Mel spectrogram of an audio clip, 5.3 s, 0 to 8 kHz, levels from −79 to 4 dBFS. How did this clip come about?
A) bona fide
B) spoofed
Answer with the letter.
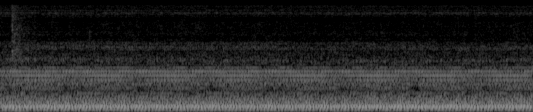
A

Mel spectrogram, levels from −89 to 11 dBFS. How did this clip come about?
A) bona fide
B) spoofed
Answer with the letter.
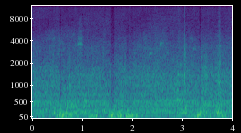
B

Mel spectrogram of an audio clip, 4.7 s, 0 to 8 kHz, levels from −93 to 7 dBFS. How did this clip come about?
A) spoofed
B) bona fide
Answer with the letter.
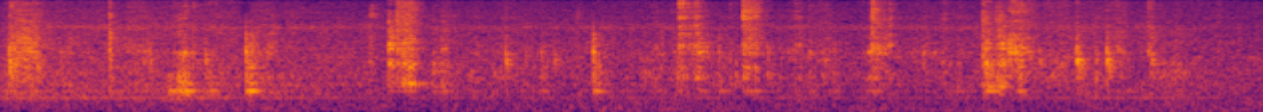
B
